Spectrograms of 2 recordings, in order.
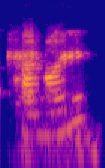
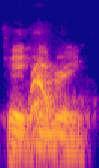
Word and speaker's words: Khenri: They can find me on Facebook at Kenry, which is K-H-E-N-R-I. – You know what? I never knew you were supposed to pronounce it as one thing. I always said Kate Henry. – Oh, yeah? – Now I feel dumb. Well, learn. I can't hear the H is silent.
